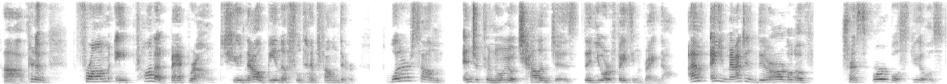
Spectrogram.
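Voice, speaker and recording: A woman's voice: medium pitch, sing-song, normal speed. A woman hosting a podcast, asking friendly, encouraging questions with some fillers. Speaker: podcast host. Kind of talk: interview questions.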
